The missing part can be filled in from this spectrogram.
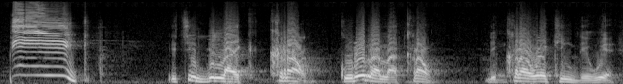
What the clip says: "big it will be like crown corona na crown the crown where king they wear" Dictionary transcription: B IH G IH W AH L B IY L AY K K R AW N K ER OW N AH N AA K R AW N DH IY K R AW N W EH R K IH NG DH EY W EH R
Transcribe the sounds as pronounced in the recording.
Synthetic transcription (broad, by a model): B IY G IH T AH N B IY L AY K K R AW N K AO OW N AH N AA K R AW N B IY K R AW N W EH K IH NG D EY W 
